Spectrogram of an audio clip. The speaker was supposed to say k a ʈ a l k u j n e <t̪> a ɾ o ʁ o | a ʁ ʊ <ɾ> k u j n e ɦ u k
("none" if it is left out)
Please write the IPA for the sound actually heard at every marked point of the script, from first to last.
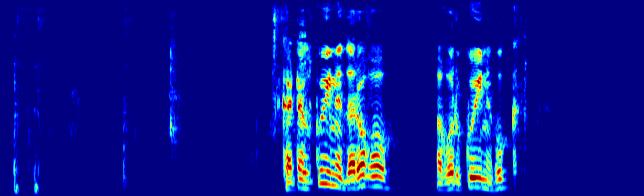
d̪, ɾ

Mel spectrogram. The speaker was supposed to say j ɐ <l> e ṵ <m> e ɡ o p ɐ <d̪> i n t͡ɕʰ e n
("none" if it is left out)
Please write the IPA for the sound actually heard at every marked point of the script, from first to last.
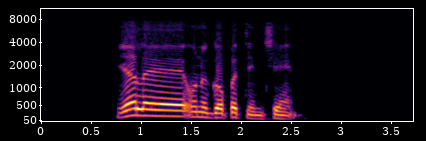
l, n, t̪

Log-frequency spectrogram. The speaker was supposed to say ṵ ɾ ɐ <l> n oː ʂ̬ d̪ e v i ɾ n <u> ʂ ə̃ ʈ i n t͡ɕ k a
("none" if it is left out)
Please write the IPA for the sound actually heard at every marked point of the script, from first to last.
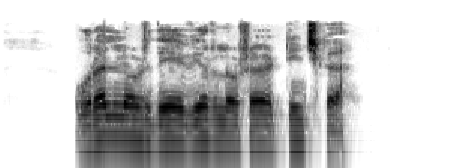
l, o

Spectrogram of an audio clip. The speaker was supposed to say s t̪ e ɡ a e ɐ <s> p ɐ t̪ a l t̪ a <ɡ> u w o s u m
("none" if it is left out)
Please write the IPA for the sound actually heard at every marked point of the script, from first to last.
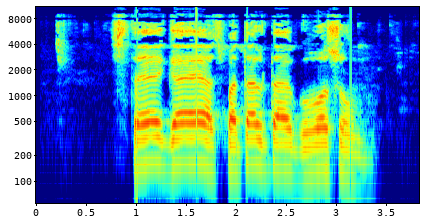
s, ɡ

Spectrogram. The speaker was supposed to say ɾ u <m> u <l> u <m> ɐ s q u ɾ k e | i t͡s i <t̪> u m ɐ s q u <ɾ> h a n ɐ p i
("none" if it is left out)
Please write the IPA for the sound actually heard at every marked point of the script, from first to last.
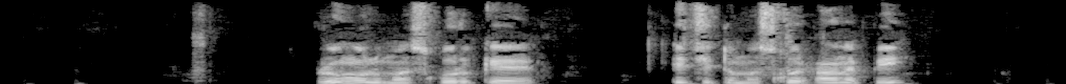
ŋ, l, m, t̪, ɾ

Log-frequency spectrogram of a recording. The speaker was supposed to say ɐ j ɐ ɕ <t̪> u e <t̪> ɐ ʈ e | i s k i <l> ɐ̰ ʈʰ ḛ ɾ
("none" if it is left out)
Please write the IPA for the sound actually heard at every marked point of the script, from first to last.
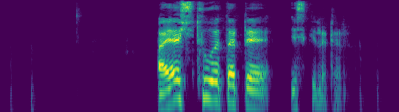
t̪ʰ, t̪, l

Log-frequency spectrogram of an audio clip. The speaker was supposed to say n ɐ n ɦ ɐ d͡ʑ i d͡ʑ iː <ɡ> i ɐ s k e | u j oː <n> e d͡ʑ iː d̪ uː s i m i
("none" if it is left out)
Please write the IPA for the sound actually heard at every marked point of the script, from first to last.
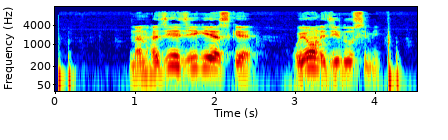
ɡ, n

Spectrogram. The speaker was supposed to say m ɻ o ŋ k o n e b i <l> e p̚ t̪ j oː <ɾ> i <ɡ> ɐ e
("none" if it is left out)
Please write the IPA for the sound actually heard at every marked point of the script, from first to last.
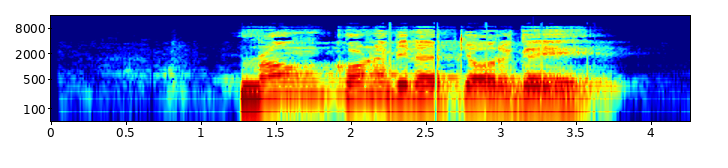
l, ɾ, ɡ

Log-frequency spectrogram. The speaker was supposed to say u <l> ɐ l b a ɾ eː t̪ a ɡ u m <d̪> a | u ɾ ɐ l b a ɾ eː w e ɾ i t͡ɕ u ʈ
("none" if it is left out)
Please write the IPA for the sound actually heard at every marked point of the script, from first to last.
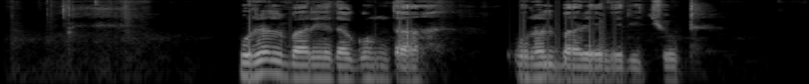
ɾ, t̪

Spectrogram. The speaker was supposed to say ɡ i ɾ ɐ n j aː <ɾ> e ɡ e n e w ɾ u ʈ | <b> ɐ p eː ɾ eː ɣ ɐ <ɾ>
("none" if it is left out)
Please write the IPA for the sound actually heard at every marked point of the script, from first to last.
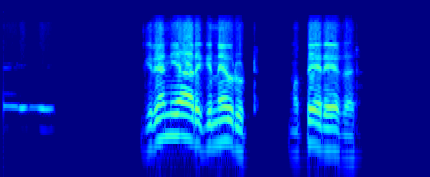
ɾ, m, ɾ

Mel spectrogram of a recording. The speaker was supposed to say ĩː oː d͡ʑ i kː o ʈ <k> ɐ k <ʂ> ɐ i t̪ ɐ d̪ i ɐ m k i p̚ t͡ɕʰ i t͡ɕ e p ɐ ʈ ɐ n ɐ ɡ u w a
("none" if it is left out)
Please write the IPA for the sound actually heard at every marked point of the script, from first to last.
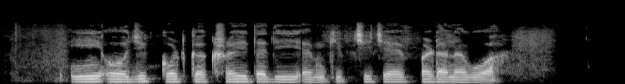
k, ʂ

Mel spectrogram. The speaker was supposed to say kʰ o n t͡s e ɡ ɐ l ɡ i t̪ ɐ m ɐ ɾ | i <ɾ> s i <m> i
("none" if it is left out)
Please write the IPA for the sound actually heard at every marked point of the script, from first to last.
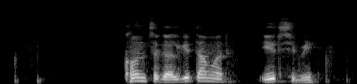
ɾ, b

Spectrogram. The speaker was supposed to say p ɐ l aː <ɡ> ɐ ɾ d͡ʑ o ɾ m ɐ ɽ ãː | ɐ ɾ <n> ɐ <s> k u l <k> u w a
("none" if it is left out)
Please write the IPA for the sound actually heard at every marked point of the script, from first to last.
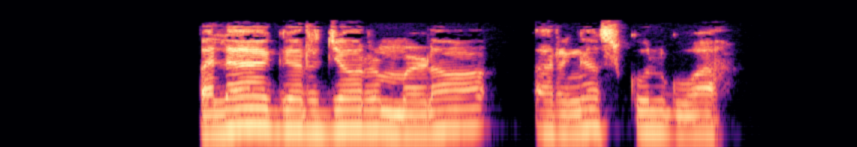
ɡ, ŋ, s, ɡ

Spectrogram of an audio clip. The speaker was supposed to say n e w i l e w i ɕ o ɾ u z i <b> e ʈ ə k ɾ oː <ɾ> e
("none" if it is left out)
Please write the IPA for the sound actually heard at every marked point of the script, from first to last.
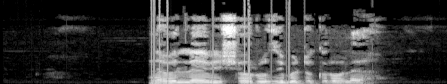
b, l

